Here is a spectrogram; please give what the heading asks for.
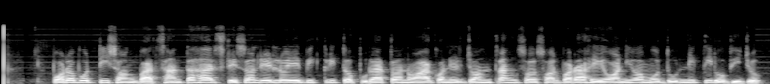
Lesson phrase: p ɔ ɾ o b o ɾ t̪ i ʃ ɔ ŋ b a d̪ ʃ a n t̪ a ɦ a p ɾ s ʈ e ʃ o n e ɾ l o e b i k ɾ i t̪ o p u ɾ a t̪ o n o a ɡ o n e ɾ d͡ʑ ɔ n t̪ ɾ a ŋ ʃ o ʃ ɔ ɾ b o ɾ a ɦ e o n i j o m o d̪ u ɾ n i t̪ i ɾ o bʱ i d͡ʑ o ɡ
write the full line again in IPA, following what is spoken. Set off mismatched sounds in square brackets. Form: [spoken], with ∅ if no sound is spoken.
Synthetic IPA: p ɔ ɾ o b o ɾ t̪ i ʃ ɔ ŋ b a d̪ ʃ a n t̪ a ɦ a [∅] ɾ s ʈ e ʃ o n e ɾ l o e b i k ɾ i t̪ o p u ɾ a t̪ o n o a ɡ o n e ɾ d͡ʑ ɔ n t̪ ɾ a ŋ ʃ o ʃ ɔ ɾ b o ɾ a ɦ e [ɔ] n i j o m o d̪ u ɾ n i t̪ i ɾ o bʱ i d͡ʑ o ɡ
